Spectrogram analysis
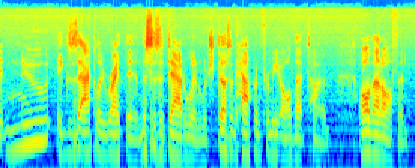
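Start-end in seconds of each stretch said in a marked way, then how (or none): none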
